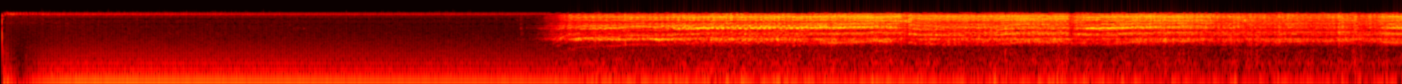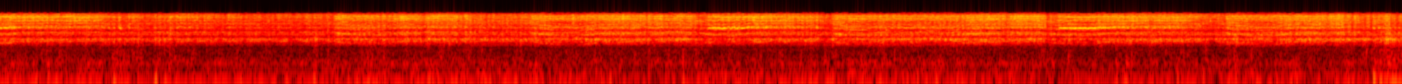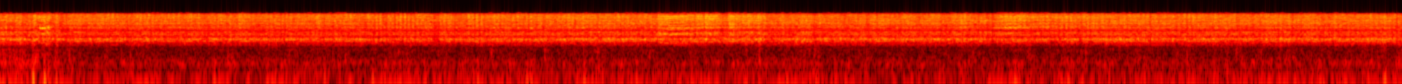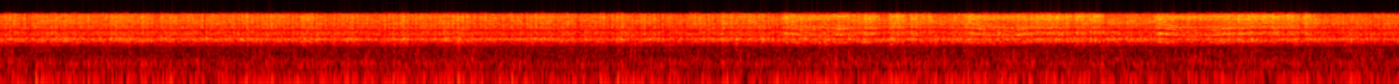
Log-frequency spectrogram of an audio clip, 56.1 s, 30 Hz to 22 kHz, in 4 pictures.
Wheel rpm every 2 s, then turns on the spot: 0, 0, 40, 180, 210, 220, 230, 230, 230, 220, 220, 210, 220, 220, 240, 230, 230, 230, 230, 230, 240, 230, 230, 240, 230, 220, 220, 230.
none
